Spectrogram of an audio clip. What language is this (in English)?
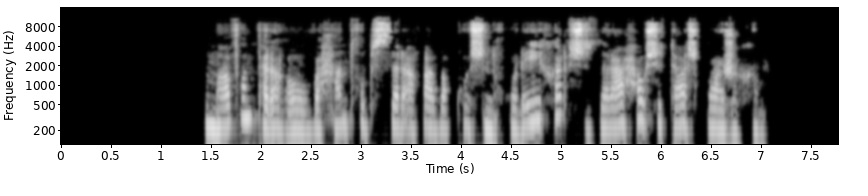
Kabardian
